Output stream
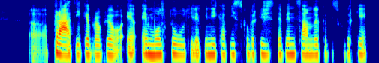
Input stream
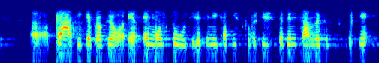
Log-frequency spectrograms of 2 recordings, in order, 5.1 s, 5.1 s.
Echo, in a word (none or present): present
